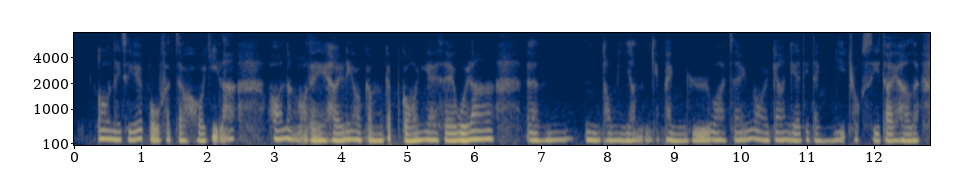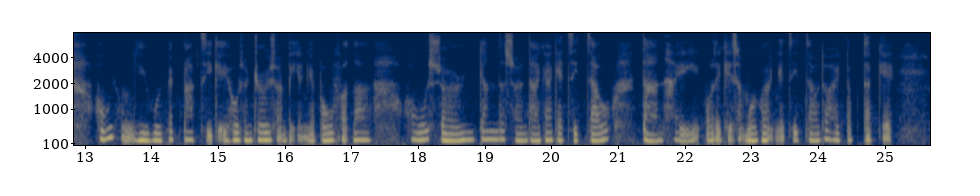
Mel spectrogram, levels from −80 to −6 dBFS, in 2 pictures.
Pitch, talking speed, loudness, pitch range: 195 Hz, 215 characters per minute, -32 LUFS, 185-205 Hz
